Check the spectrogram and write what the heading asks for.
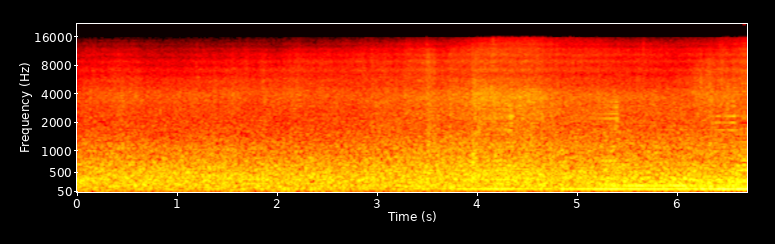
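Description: Steady rushing wash of sea waves, with a low steady music drone coming in about halfway and a second, higher note joining near the end.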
